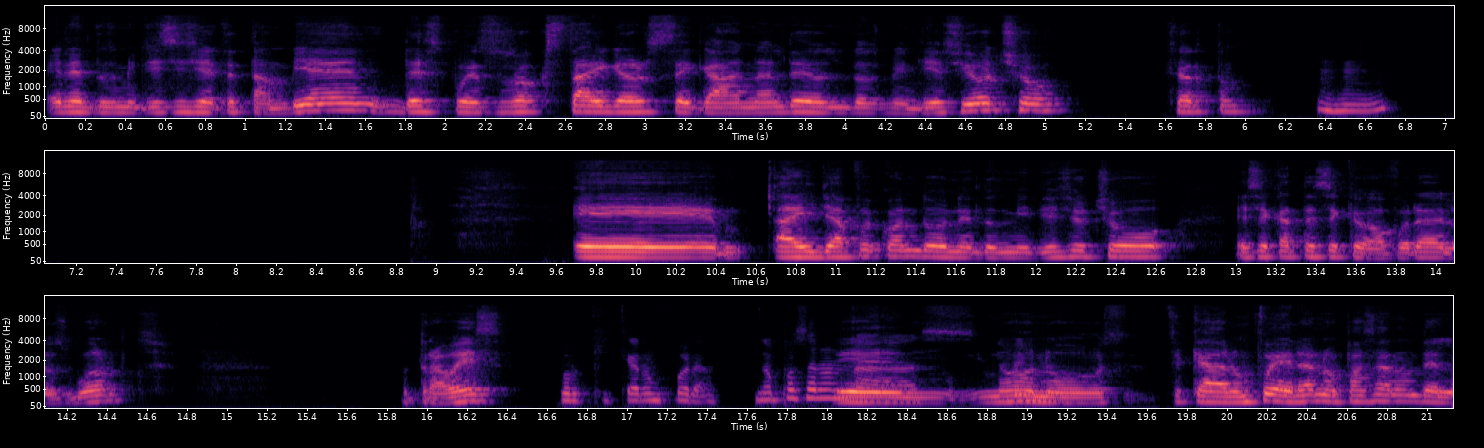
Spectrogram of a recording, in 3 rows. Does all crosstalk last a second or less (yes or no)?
no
